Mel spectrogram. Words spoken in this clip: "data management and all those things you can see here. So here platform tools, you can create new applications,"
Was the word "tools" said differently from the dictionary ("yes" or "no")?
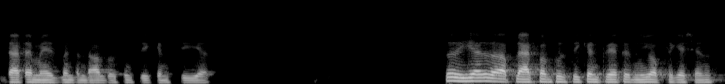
yes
